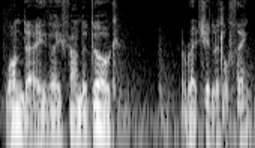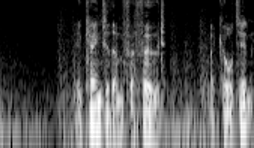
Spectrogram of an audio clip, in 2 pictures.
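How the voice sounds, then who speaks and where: A man playing a brooding, guilt-ridden middle-aged warrior in a video game, speaking gravely and earnestly. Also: rumbling low, unhurried, soft background music. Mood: bitter, remorseful. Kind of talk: dramatic video game acting.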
